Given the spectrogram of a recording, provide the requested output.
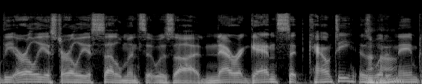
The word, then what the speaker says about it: Narragansett: Okay. Narragansett. I thought you said Narragain. And I was like, they named it like Narragain.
